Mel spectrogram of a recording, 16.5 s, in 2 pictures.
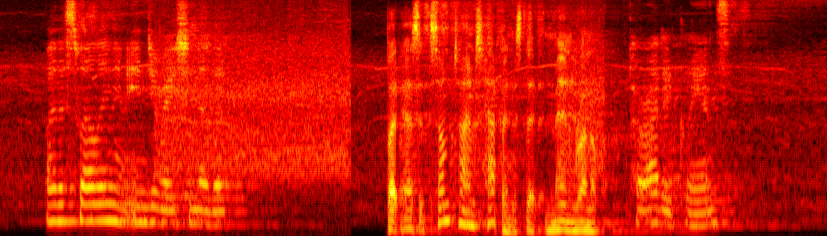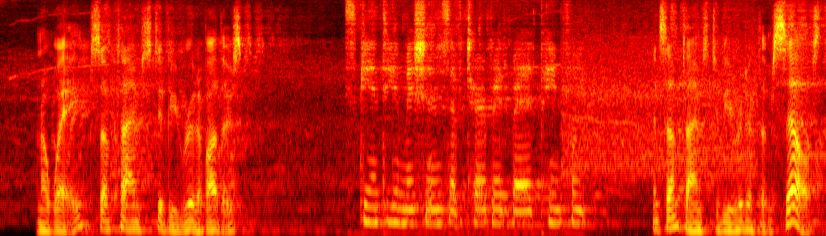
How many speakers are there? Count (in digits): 2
